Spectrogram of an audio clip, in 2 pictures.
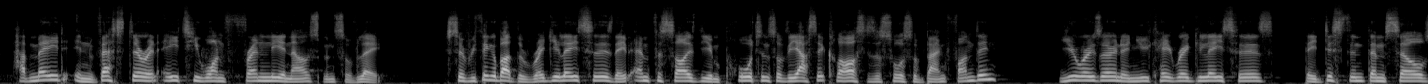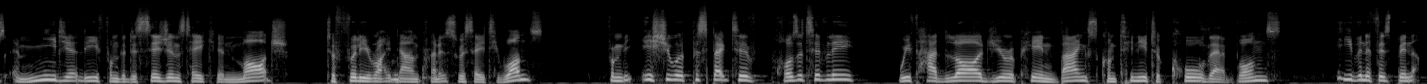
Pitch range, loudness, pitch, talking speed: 140-180 Hz, -26 LUFS, 165 Hz, 145 wpm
